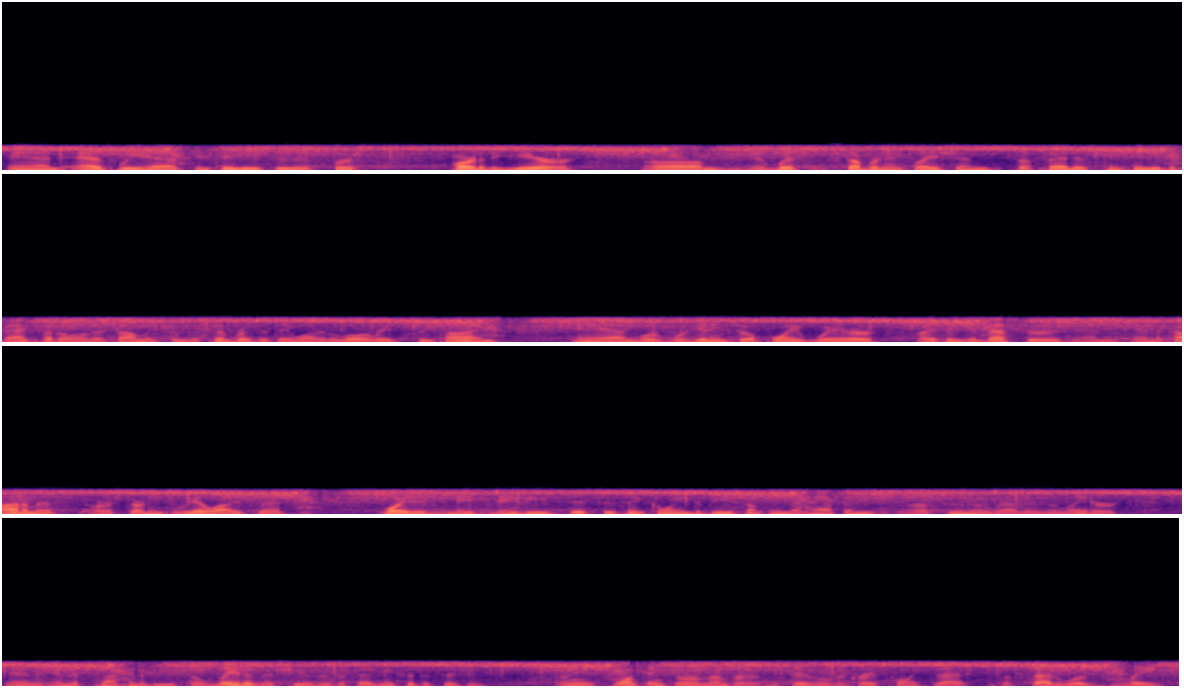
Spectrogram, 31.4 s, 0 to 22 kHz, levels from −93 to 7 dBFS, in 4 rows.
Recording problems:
high frequencies cut off; severe; nothing above 3 kHz
hiss; loud; throughout; 3 dB below the speech

